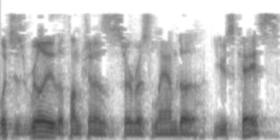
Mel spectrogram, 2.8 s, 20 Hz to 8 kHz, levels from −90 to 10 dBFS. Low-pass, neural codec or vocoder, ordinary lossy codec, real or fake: 7.2 kHz; none; MP3, 24 kbps; real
